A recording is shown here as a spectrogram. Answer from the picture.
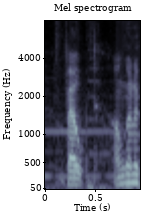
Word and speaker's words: Veldt: Veldt. I'm going to call it the Veldt. I'm not pronouncing a D because it's fucking stupid. Why is there a D there?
